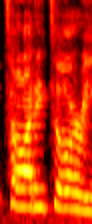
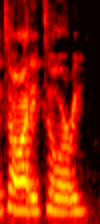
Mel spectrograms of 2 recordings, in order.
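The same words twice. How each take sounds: First: Teasing welcome. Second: Said in the usual way. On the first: Real, not acted. Greeting a late viewer.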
